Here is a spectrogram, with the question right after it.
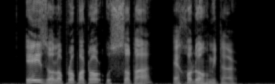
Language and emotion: Assamese, neutral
